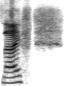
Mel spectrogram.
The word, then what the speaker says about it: knife: language really struggle with because we don't pronounce the K, and kids really struggle with as well.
